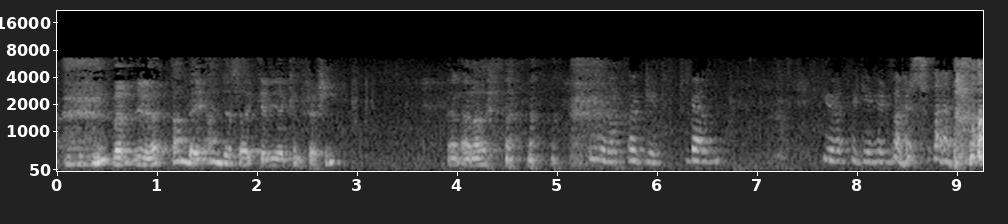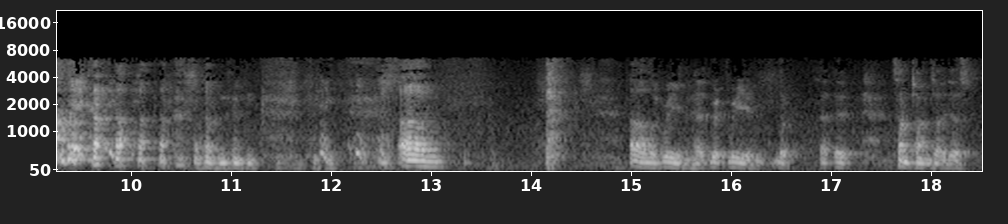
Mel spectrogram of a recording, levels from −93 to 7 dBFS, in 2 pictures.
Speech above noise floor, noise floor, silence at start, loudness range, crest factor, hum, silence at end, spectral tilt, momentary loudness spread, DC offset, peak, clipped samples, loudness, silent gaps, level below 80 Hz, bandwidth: 30 dB; -55 dBFS; 0 s; 10 LU; 26 dB; none; 0.15 s; -5 dB/octave; 17 LU; under 0.1%; 0 dBFS; under 0.1%; -26 LUFS; none; -64 dBFS; 6.8 kHz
